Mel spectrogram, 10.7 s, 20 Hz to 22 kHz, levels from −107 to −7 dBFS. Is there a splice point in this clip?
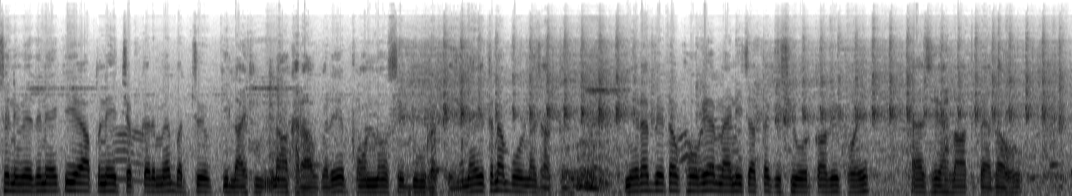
no; 0 cuts

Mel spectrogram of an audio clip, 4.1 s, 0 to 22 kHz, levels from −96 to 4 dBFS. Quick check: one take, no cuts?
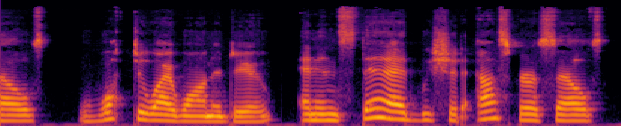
no; 1 cut; at 1.8 s

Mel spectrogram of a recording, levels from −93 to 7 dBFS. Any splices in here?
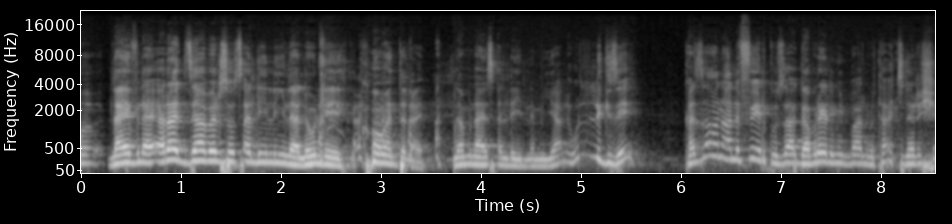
yes; 1 cut; at 3.7 s

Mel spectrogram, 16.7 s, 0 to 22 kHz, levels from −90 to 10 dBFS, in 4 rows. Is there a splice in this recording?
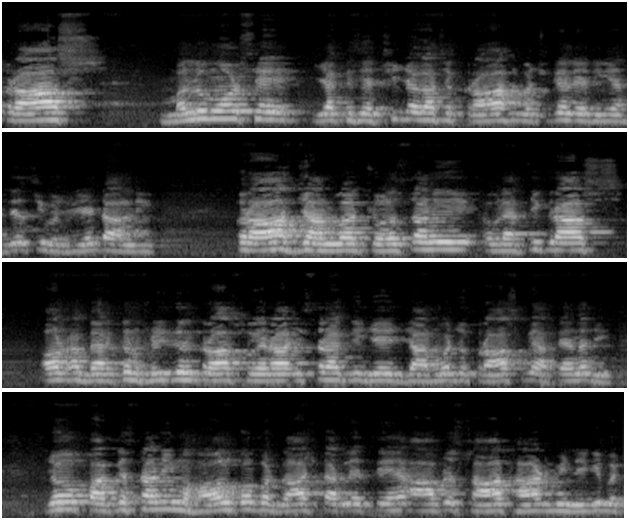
no; 0 cuts

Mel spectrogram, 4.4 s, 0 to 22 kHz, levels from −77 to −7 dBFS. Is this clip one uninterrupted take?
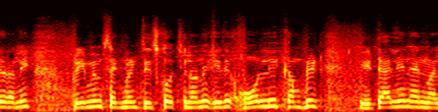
yes; 0 cuts

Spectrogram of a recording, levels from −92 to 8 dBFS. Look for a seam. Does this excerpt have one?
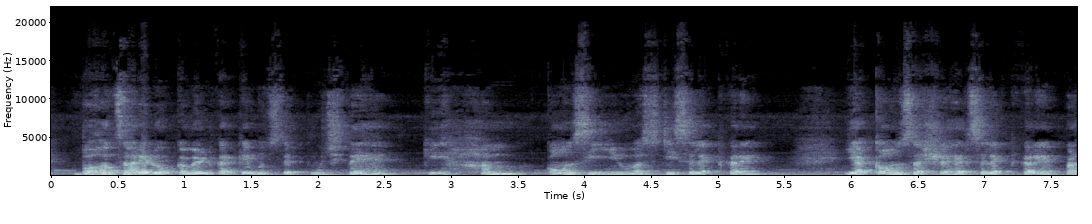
no; 0 cuts

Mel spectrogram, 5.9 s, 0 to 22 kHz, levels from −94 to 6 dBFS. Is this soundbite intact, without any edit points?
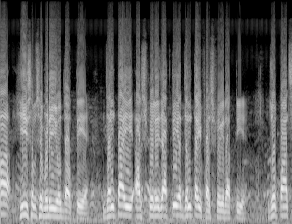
yes; 0 cuts

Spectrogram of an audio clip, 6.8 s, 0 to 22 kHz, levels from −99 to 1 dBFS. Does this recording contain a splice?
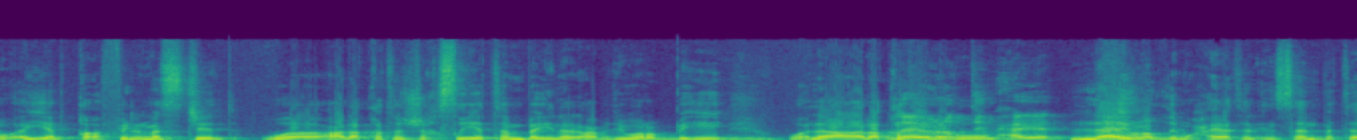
no; 0 cuts

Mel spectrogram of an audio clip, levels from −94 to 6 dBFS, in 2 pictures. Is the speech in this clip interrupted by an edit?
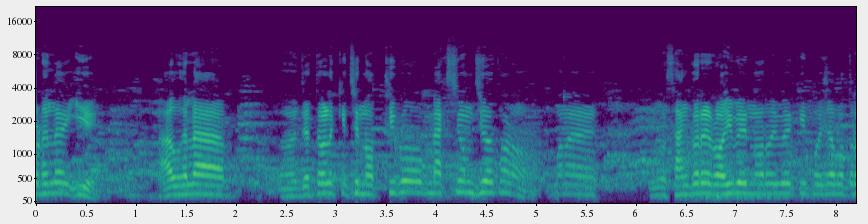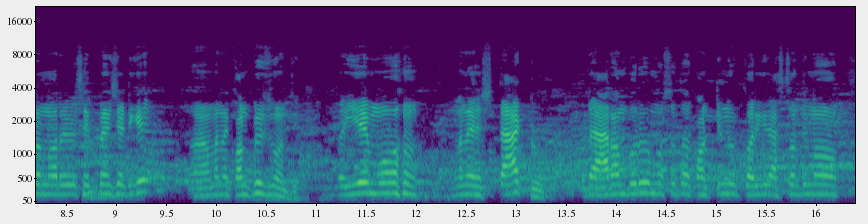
no; 0 cuts

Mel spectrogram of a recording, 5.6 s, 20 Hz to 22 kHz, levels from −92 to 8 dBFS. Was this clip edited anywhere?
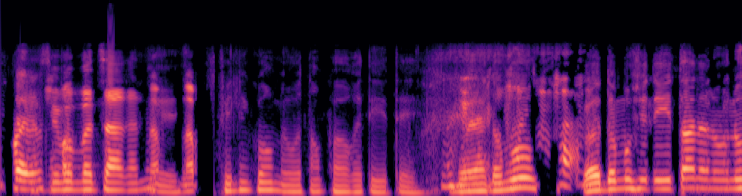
yes; 1 cut; at 1.6 s

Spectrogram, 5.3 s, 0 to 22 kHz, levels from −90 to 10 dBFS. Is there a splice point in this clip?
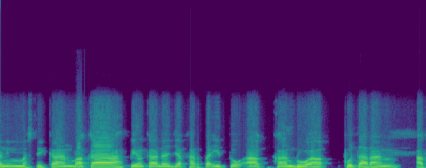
yes; 1 cut; at 1.0 s

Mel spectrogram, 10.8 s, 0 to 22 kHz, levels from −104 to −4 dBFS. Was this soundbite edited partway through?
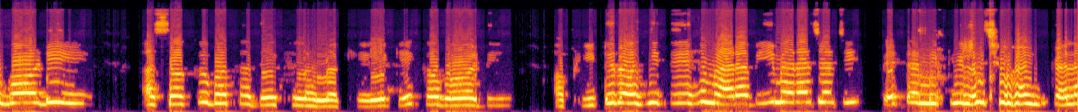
no; 0 cuts

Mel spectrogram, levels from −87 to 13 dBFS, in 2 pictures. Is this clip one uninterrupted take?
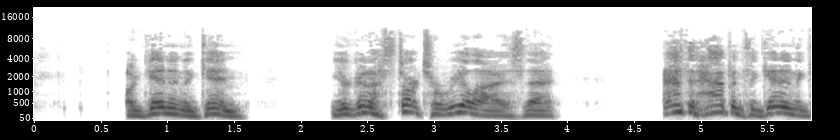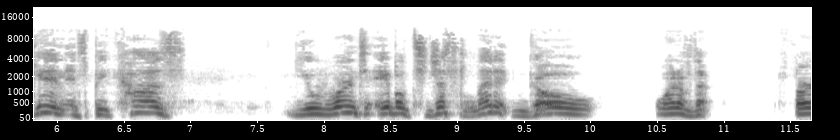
yes; 0 cuts

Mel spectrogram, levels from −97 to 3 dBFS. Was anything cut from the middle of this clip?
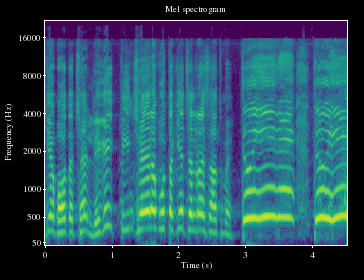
yes; 1 cut; at 2.8 s

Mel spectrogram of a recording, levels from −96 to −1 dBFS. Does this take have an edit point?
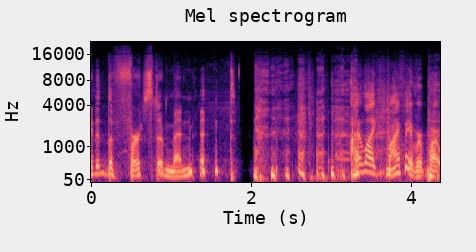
no; 0 cuts

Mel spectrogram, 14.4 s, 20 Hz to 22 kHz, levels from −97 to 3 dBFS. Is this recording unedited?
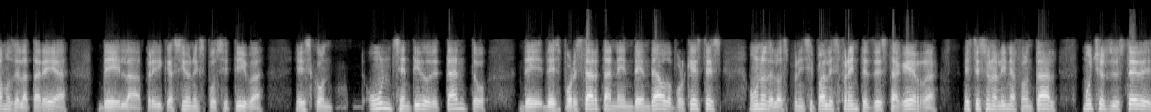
no; 1 cut; at 7.2 s

